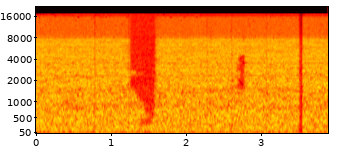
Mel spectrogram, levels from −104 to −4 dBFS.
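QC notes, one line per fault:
Throughout: clock drift between sender and receiver. The sending clock runs roughly 3 percent slower than the receiving one, so the jitter buffer steadily drains instead of holding a steady level. To keep playback going, the receiver repeatedly repeats or stretches short slices of the speech, which comes across as small timing hiccups scattered unevenly through the whole clip, with an uneven, stuttering pace rather than any single obvious break.
3.50 to 3.57 s: short stall from a late packet. A packet failed to arrive on time and the buffer ran dry, so the receiver held the last sound for about 50 ms of filler until the data turned up, then resumed from exactly where it left off. Nothing is lost, but the sound there is drawn out unnaturally, with a slight buzzy or dipped quality, and everything after it plays about 50 ms later than before.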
